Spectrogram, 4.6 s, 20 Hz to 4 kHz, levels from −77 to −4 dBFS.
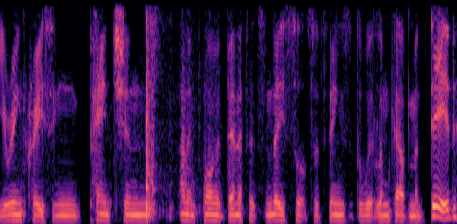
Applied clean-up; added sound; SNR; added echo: neural mask model RNNoise.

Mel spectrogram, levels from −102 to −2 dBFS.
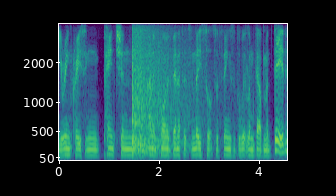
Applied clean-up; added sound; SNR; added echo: none; Fireworks; 5 dB; none.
